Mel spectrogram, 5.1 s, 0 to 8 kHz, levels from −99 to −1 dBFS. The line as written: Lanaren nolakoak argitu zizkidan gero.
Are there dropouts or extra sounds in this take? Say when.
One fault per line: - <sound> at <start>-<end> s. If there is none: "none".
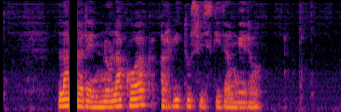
- dropout at 1.0-1.2 s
